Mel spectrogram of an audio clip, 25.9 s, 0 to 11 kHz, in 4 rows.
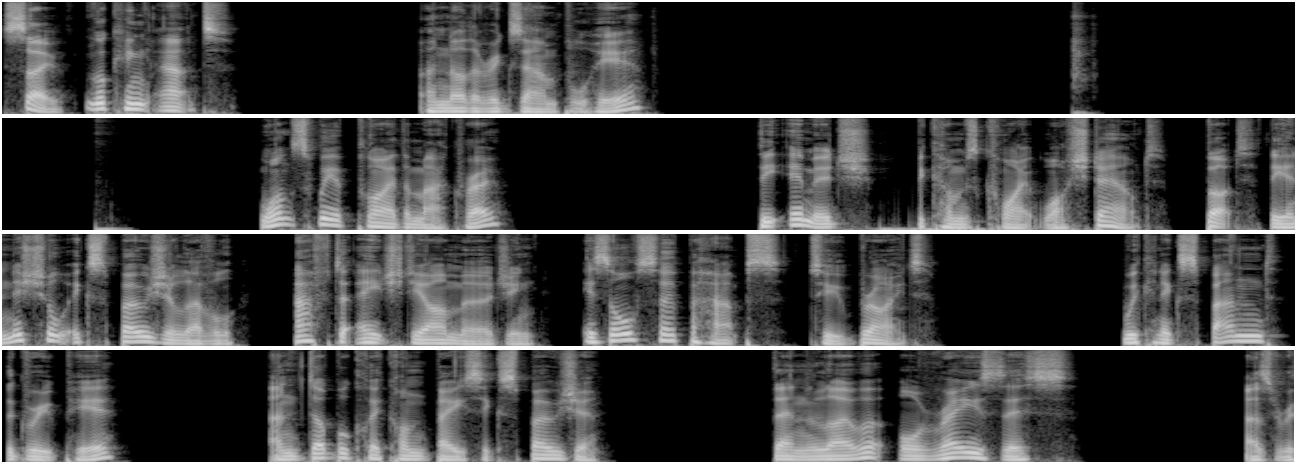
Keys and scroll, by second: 0.8 super+Tab, 1.8 super+Tab, 3.2 super+n, 5.4 super+Tab.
